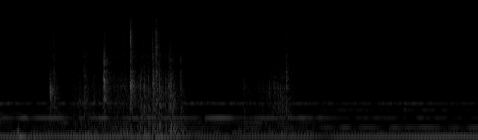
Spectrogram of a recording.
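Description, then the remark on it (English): A deck of cards being shuffled for a divination reading: a quick flurry of crisp, rapid riffling clicks for about two seconds, then a shorter second burst, moderately loud over a steady low hum, with no talking. “I invite everyone to simply ask themselves a question, and with that intention in mind, I'll shuffle the deck.”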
